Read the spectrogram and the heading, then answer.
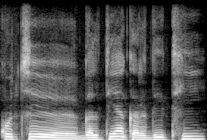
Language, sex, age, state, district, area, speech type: Hindi, male, 30-45, Madhya Pradesh, Betul, rural, spontaneous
